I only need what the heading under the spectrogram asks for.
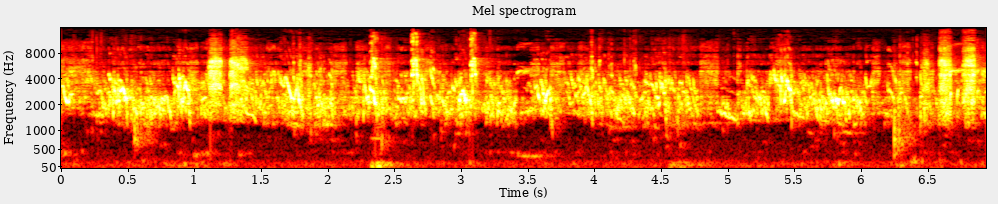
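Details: A lively, unbroken budgerigar warble of scratchy chirps, buzzes and high squeaks, with occasional faint taps.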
